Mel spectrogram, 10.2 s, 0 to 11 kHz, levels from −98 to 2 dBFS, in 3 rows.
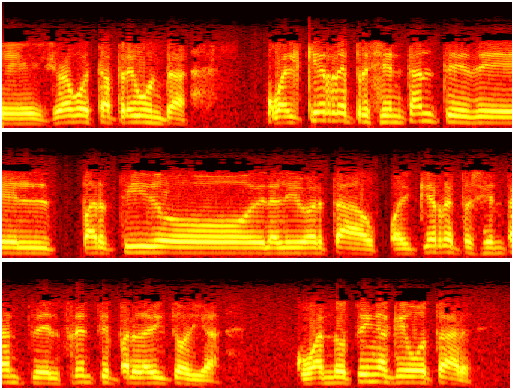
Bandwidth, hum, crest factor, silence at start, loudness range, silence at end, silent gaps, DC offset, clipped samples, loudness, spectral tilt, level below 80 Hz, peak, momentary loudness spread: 5.4 kHz; none; 14 dB; 0 s; 2 LU; 0.25 s; none; under 0.1%; under 0.1%; -19 LUFS; -8 dB/octave; -70 dBFS; -4 dBFS; 5 LU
